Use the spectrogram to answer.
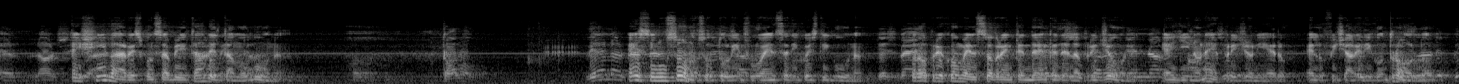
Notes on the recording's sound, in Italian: in diretta dal Tempio di Villa Vrindavana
